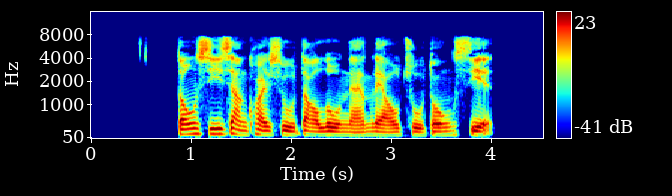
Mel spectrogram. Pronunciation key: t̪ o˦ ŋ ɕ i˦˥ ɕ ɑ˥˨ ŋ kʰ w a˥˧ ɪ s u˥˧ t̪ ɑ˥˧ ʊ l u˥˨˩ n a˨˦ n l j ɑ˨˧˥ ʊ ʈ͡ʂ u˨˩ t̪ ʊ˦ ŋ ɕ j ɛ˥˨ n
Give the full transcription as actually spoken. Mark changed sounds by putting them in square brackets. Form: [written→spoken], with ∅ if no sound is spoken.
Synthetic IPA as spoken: t̪ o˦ ŋ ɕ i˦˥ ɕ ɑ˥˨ ŋ kʰ w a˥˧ ɪ s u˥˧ t̪ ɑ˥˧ ʊ l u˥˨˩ n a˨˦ n l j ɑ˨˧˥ ʊ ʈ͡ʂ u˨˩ t̪ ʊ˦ ŋ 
